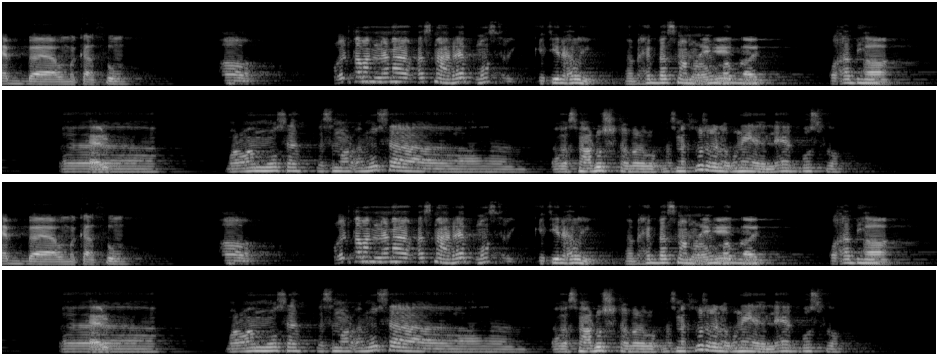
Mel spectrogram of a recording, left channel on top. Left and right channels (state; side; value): identical; both; correlation 1.00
